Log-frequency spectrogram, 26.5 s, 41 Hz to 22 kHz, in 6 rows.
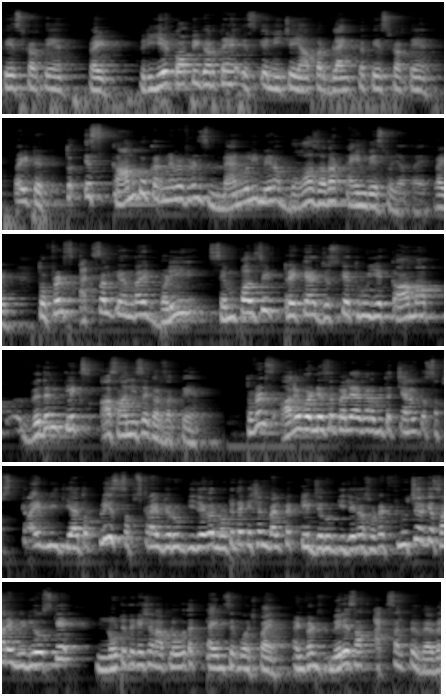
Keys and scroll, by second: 0.0 shift+Up, 0.6 ctrl+v, 0.8 Left, 1.2 ctrl+Up, 1.7 ctrl+c, 1.9 Down, 4.6 ctrl+v.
